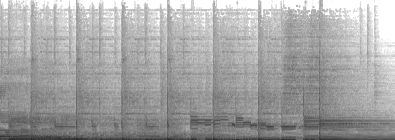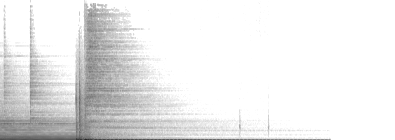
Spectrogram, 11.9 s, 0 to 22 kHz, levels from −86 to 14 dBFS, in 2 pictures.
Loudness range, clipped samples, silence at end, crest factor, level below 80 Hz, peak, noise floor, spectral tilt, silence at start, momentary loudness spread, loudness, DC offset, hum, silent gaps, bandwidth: 16 LU; 0.4%; 2.25 s; 12 dB; -16 dBFS; 0 dBFS; -45 dBFS; -5.5 dB/octave; 0 s; 16 LU; -12 LUFS; under 0.1%; none; none; over 20 kHz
